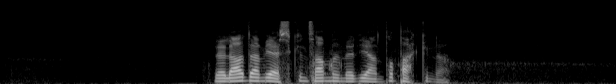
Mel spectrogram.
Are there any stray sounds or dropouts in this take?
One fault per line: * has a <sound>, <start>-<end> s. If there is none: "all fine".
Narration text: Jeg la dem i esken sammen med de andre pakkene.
all fine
